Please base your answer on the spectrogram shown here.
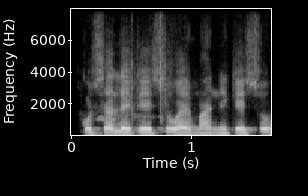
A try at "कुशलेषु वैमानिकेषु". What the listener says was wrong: No, I'm saying that only. Not Kushalakeshu. Kushal ke baad don't add ka.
